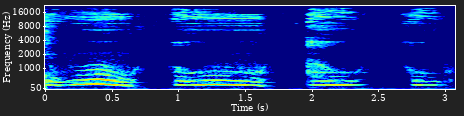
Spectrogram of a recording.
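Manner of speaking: "woo, oh, oh" said softly with rounded lips; soft rounded "oh" repeated quietly; quiet oh sound. Shown as a demonstration. Teacher demonstrating the w sound to the class. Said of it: "It's very quiet".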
